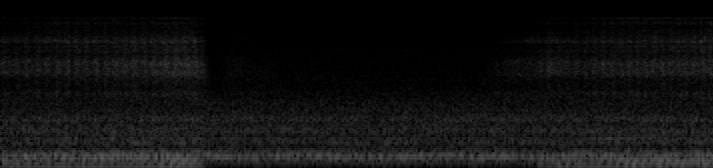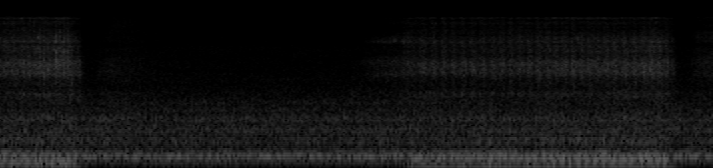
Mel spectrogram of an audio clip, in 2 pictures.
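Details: Loud snoring from an adult woman who fell asleep while watching shows: slow, rasping snores, each lasting a couple of seconds, about every four seconds, over steady room hum.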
